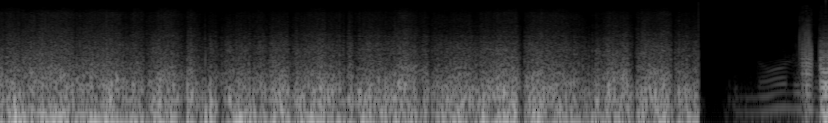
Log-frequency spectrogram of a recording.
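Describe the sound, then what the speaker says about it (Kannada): Heavy crosswinds buffet a motorbike on a remote Ladakh ride, a loud, constant roaring rumble for about three and a half seconds before cutting out abruptly into near silence with a brief faint voice-like sound at the end. "ಹೆವಿ ಕ್ರಾಸ್ ವಿಂಡ್ಸ್, ತುಂಬ ಕ್ರಾಸ್ ವಿಂಡ್ಸ್"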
